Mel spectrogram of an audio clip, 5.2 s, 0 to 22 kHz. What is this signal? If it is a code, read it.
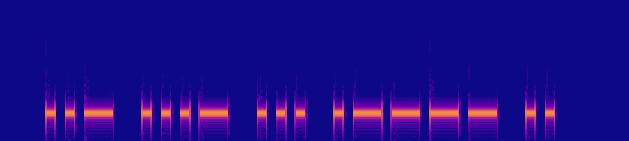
Morse code, heard as a keyed tone, about 15 wpm, 700 Hz. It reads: UVS1I
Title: Five Challenging Letter-Number Combinations 15wpm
